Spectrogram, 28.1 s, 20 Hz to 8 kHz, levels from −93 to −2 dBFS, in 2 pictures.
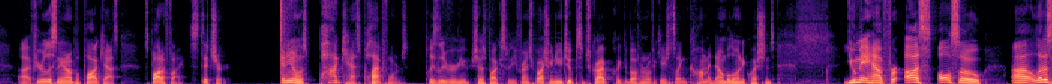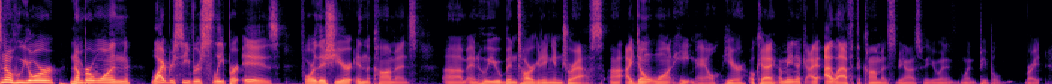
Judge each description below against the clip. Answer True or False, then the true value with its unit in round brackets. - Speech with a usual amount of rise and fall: False (6.0 semitones)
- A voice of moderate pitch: False (125 Hz)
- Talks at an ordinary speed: False (215 wpm)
